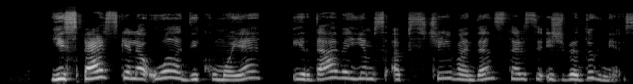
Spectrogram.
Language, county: Lithuanian, Vilnius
